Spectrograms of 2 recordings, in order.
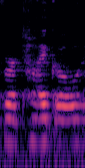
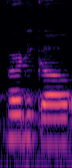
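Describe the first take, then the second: First: The word has a British pronunciation. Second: The word has a non-British pronunciation.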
